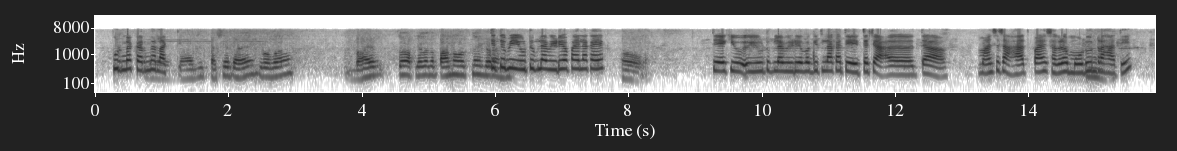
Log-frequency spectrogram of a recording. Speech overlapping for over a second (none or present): none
